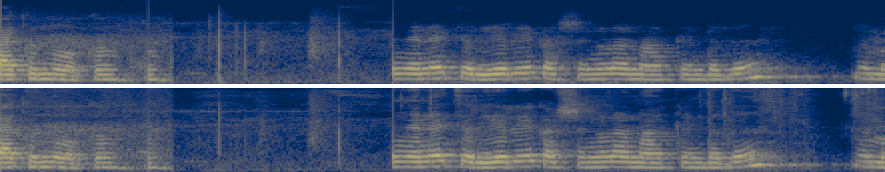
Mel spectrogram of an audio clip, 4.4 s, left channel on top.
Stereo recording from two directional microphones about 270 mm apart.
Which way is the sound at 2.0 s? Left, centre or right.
Centre.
